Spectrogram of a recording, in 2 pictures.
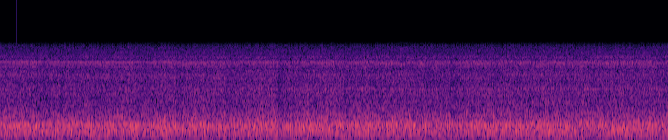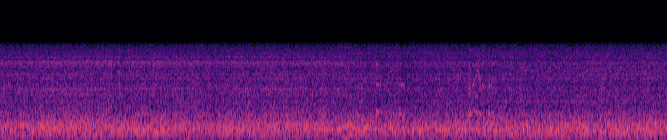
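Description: A jet engine roars steadily from inside an airliner cabin.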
